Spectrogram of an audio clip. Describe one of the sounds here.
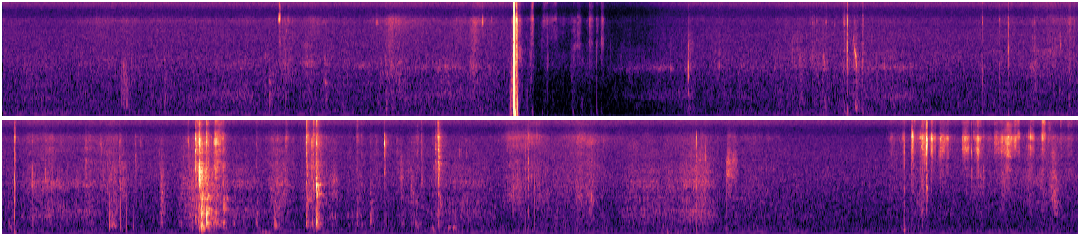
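A small animal rustles about under a blanket.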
